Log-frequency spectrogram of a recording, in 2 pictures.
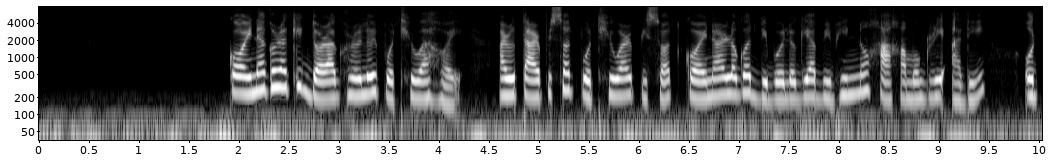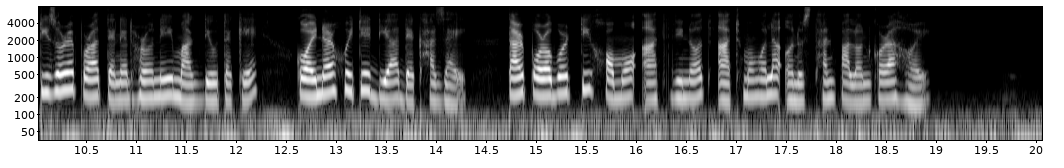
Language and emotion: Assamese, neutral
